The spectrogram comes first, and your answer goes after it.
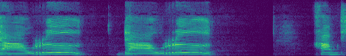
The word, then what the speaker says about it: ฤกษ์: คือ คำ ว่า ฤกษ์ ฤกษ์ ที่ มี ตัว รอ รึ กอ ไก่ สอ รือ สี ที่ เป็น ตัว การันต์ นะ คะ คำ นี้ นะ คะ อ่าน ว่า ฤกษ์ ค่ะ ฤกษ์ ต่อ ไป นะ คะ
